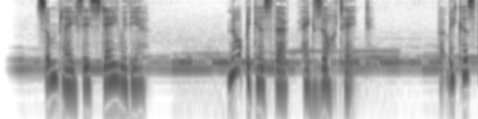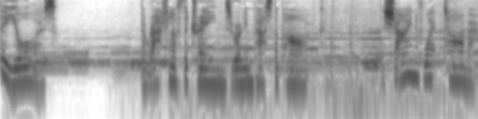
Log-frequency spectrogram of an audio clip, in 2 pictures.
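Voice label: commercial, female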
